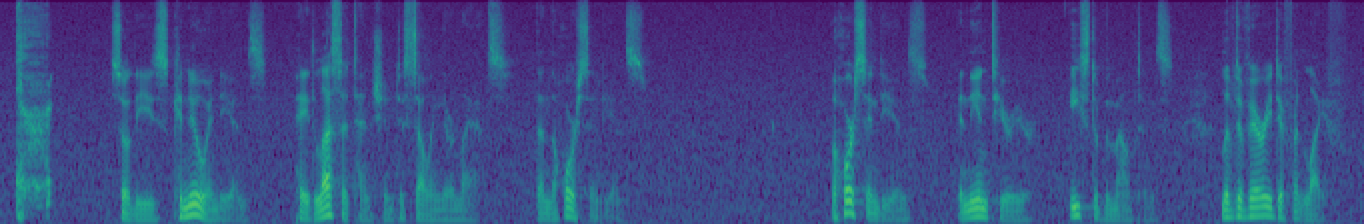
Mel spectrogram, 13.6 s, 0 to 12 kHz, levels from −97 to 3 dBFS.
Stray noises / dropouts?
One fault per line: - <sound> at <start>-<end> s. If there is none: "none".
- cough at 0.1-0.6 s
